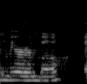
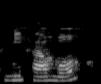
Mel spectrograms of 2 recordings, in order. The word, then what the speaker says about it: Mirembo: So I always said Mirembo. In French, it's like Mirembo.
